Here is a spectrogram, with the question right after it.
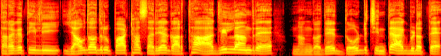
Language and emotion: Kannada, fearful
